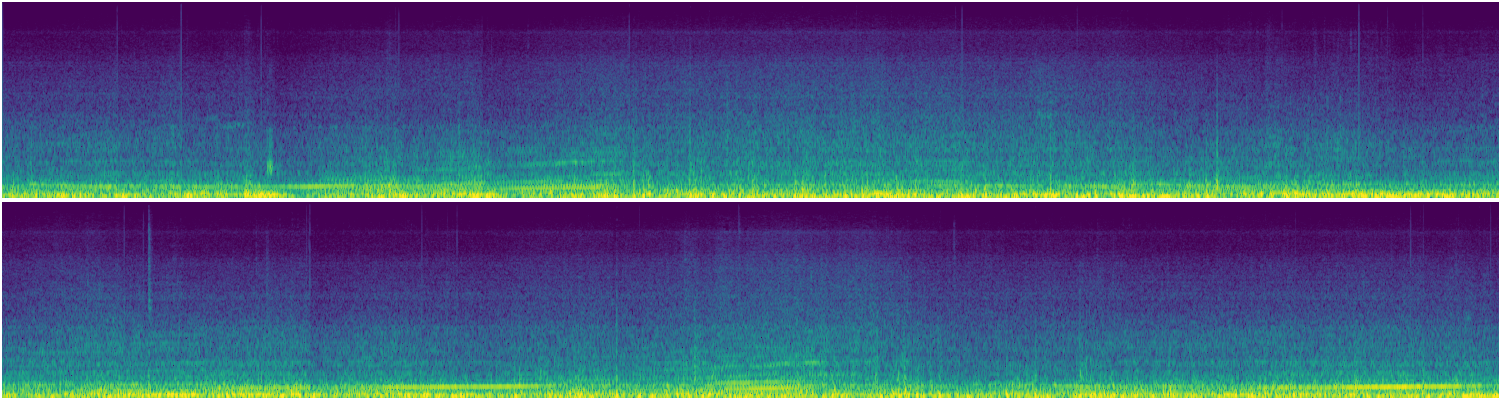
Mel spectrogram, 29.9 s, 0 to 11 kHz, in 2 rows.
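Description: Chevrolet Camaro Z/28's 7.0-litre V8 heard from inside the cabin at speed on track, its pitch climbing several times under acceleration and dropping back between, over steady road and wind noise.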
